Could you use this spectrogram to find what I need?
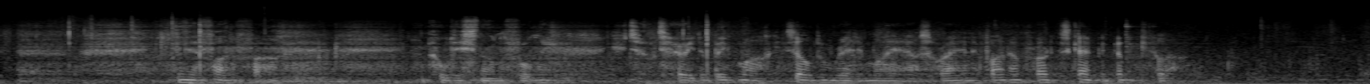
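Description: A young man speaks tensely and urgently up close.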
